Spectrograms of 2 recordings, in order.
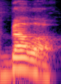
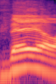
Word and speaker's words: Bello: It's Bellow. Brian Bellow is his name, by the way. No, it's Beo.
